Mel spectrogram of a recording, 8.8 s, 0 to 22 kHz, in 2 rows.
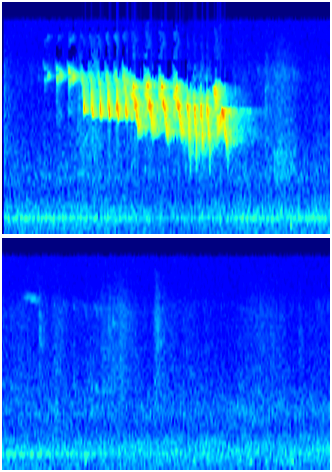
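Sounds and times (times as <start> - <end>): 
common chaffinch Fringilla coelebs song: 0.4 - 3.6.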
